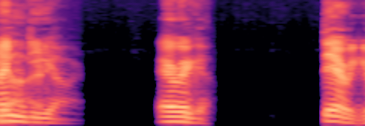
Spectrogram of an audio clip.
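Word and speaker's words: Quendiyar: Quendiar. Quendiar.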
